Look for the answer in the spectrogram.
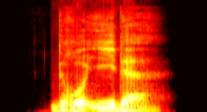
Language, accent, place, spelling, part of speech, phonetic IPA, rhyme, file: German, Germany, Berlin, Droide, noun, [dʁoˈiːdə], -iːdə, De-Droide.ogg
- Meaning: droid, short form of Androide "android"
